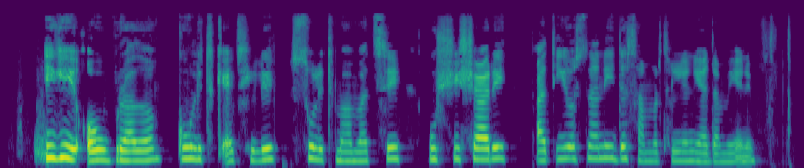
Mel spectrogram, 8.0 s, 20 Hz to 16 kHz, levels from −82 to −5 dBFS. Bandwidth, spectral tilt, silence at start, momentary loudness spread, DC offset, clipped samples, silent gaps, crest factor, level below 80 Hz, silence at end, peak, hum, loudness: 11.5 kHz; -4.5 dB/octave; 0.35 s; 14 LU; under 0.1%; under 0.1%; none; 20 dB; -74 dBFS; 0.5 s; -2 dBFS; none; -23 LUFS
